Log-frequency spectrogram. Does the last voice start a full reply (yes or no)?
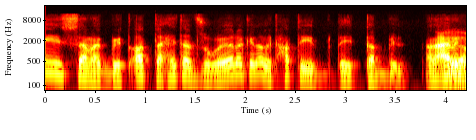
no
